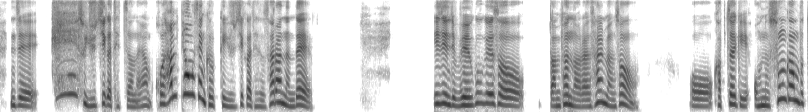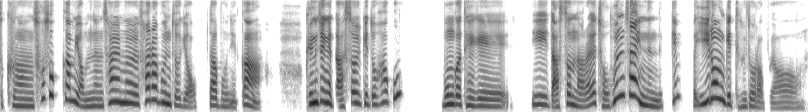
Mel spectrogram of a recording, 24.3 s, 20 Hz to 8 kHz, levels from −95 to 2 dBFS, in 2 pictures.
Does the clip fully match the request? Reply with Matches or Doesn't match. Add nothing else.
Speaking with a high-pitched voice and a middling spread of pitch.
Doesn't match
